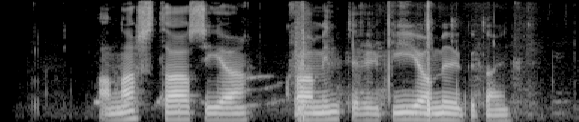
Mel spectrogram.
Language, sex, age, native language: Icelandic, male, 13, Icelandic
